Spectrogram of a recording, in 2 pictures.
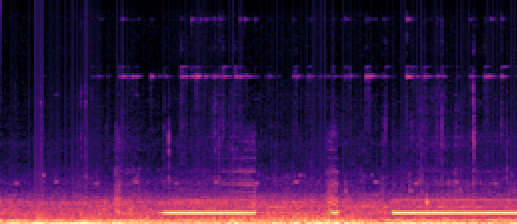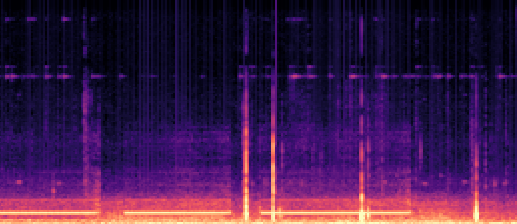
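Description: Low road and engine noise of a car driving, heard from inside the cabin. An on-and-off steady whine runs through the middle, and a few sharp rattling clicks come near the end.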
